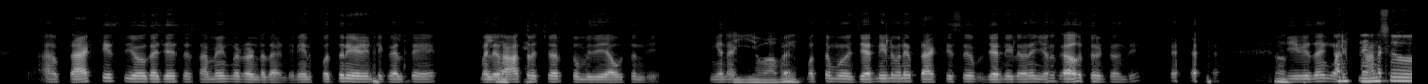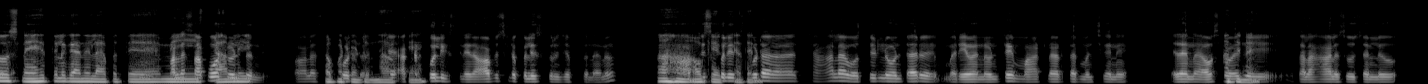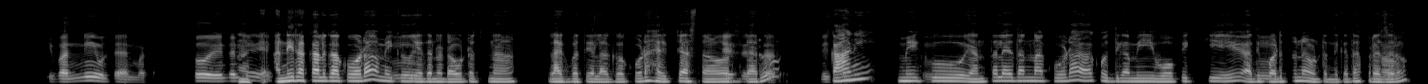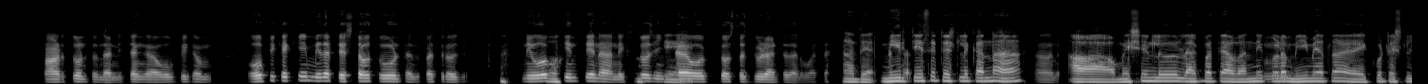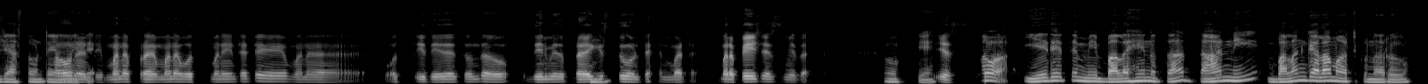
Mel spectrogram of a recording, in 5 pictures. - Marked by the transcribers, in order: in English: "ప్రాక్టీస్"; chuckle; tapping; in English: "జర్నీ‌లోనే ప్రాక్టీస్, జర్నీ‌లోనే"; laugh; in English: "ఫ్రెండ్స్"; in English: "ఫ్యామిలీ సపోర్ట్"; in English: "సపోర్ట్"; in English: "సపోర్ట్"; in English: "కొలీగ్స్"; in English: "ఆఫీస్‌లో కొలీగ్స్"; in English: "ఆఫీస్ కొలీగ్స్"; other background noise; in English: "సో"; in English: "హెల్ప్"; in English: "టెస్ట్"; in English: "నెక్స్ట్"; chuckle; in English: "పేషెన్స్"; in English: "యెస్"; in English: "సో"
- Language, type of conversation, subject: Telugu, podcast, బలహీనతను బలంగా మార్చిన ఒక ఉదాహరణ చెప్పగలరా?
